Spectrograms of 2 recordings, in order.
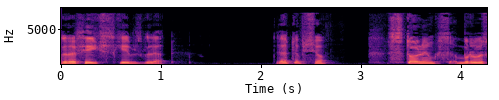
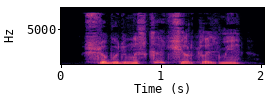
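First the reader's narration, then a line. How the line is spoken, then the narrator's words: Gruff grumble. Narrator (Russian): буркнул воин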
